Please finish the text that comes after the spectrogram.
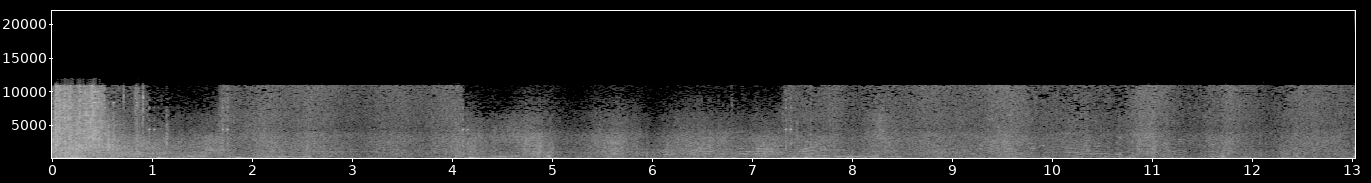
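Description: Ship cannons from Assassin's Creed Rogue boom in a ragged volley, several heavy blasts spread over the opening seconds, then crashing surf and wind roar on across the rest of the stretch.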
